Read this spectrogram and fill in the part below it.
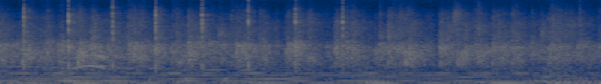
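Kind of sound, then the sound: crowd, audience applause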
